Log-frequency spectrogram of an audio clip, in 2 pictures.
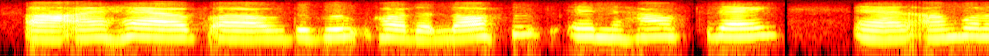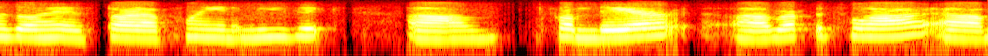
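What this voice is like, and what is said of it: Rough voice from a cold. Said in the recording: “I have a slight cold, so my voice might sound a little raunchy today.”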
